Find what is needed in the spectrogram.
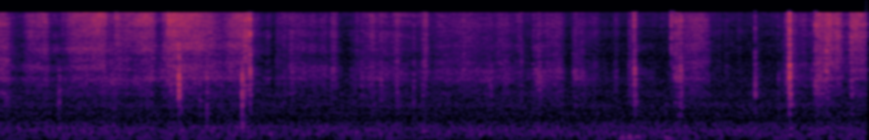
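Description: A sheet of thin coloured paper being folded and handled by hand: crisp rustling with several sharp crackles of the paper.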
